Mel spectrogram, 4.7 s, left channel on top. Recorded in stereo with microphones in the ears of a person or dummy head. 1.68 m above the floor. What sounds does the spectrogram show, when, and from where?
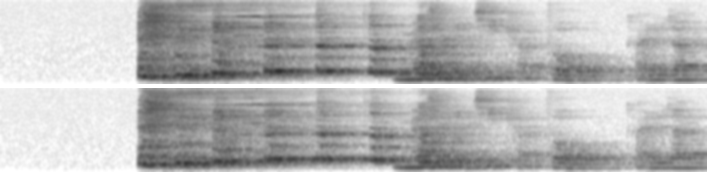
0.9 s a giggle: 45° left (ahead or behind), 1.3 m
2.6 s a woman speaking: 5° left (ahead or behind), 1.5 m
